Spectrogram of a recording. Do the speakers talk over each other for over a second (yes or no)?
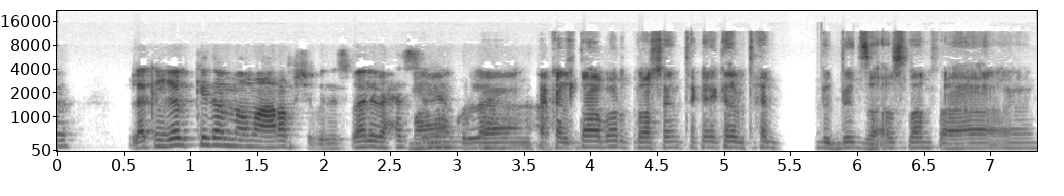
yes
